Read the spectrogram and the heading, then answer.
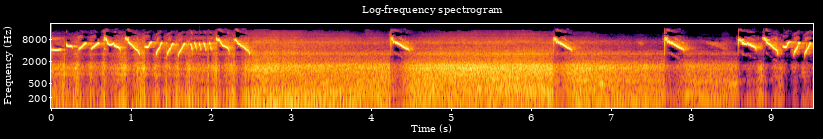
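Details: White-eye singing in bursts: a quick chattering run of high descending whistles at the start, then single sharp downslurred notes every two seconds or so, with a short trill near the end, over steady low hum.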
